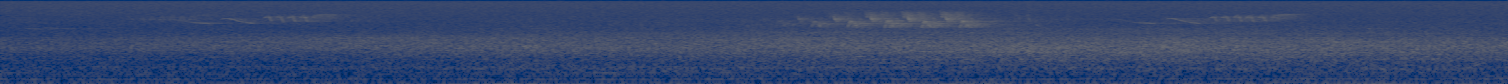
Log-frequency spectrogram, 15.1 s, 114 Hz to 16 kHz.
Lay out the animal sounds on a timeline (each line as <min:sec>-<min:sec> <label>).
0:00.0-0:00.9 Blue Jay (Cyanocitta cristata)
0:01.2-0:03.4 Black-throated Blue Warbler (Setophaga caerulescens)
0:07.5-0:10.4 Ovenbird (Seiurus aurocapilla)
0:11.1-0:13.4 Black-throated Blue Warbler (Setophaga caerulescens)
